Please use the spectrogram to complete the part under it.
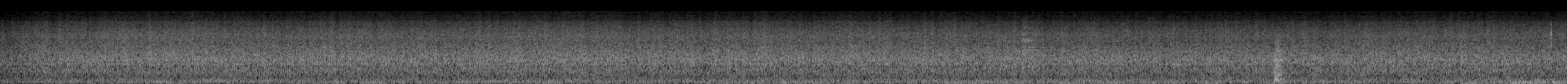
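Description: Steady rain falls continuously on a surface during a power cut at a home kitchen, a dense even hiss filling the scene with no talk, one small knock near the end.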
